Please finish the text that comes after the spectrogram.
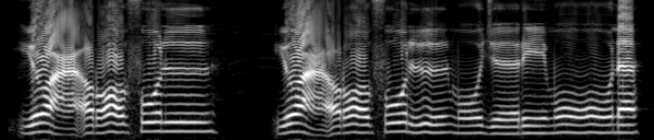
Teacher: Pada lafal bacaan yu'rafu, di sini ain memiliki sifat yaitu sifat bainiyah, yaitu suaranya tidak terlalu dialirkan dan tidak pula terlalu ditahan. Maka ya. Tapi hati-hati jangan dibaca dengan yu'rafu atau yukrafu.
